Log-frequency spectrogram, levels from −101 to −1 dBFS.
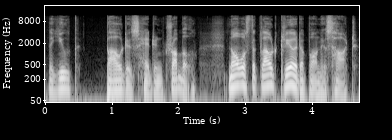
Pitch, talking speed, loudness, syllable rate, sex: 95 Hz, 205 wpm, -19 LUFS, 5.5 syllables/s, male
